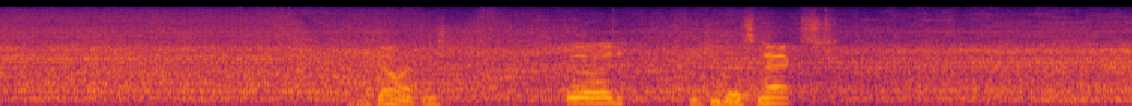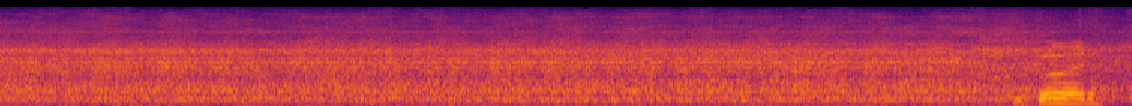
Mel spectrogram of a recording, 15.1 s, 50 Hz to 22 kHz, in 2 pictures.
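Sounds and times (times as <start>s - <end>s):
gas torch hissing: 0.0s - 15.0s.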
